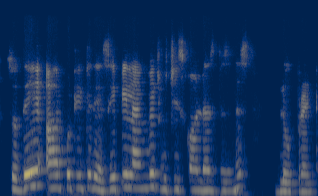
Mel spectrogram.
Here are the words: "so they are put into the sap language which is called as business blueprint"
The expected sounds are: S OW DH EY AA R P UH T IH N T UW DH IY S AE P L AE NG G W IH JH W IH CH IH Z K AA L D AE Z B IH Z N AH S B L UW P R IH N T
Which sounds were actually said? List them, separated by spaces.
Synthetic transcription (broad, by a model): S OW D EY AA R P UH T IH T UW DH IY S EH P L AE NG G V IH JH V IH CH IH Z K AA L D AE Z B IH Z N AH S B L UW P R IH N T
